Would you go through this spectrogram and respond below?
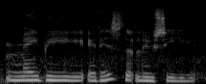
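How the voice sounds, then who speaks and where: A woman with a slightly low voice talks reflectively and articulately in a discussion, as a guest would. There is faint noise behind her. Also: fairly even intonation, slow, mellow. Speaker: podcast guest. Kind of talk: thoughtful conversational discussion.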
